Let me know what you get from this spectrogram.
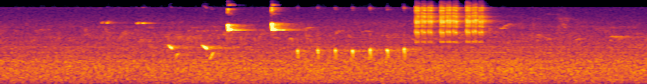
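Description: Songbirds calling: a few thin high notes, then two loud sharp calls about half a second apart. A run of soft quick ticks follows, and about five seconds in a short, rapid, harsh chatter.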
